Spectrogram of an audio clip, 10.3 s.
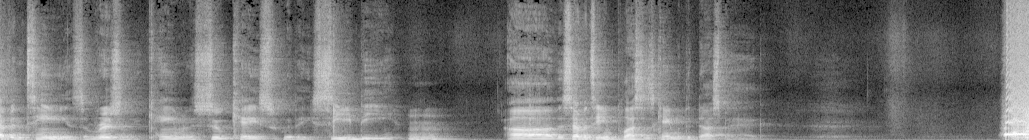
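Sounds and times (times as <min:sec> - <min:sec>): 
speech: 0:00.0 - 0:07.4
person sneezing: 0:04.1 - 0:04.5.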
